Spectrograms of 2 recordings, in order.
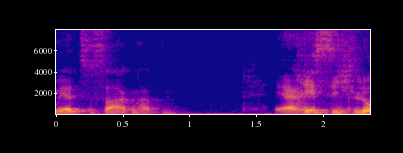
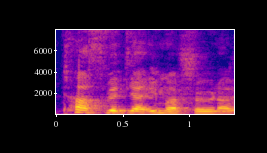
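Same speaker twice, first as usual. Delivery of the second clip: loud, scornful cry of disbelief; angry man shouting at the boy; indignant outburst; 2 semitones higher, 14 dB louder than usual. A narrator's reading. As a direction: blast it out, outraged. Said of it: "rief der Mann".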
